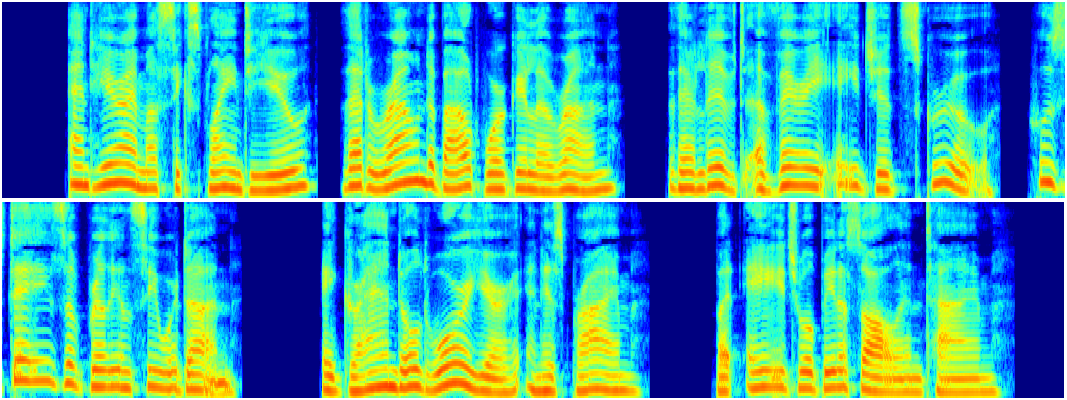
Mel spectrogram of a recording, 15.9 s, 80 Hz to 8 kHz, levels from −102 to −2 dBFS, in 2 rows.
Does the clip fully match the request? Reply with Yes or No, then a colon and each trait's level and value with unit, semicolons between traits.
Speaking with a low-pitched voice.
No: high, 190 Hz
